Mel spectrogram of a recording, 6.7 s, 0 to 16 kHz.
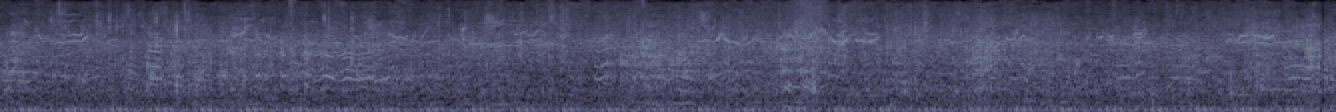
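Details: Adélie penguins in a breeding colony of about 150,000 pairs on Paulet Island, Antarctica, on 1 February 2019: a dense, overlapping chorus of harsh braying calls over a steady low rumble.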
